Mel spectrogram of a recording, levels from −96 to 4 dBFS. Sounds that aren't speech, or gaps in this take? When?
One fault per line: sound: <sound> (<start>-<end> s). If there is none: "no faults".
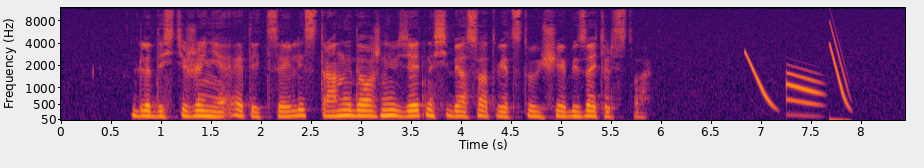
sound: chirp (6.8-7.9 s)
